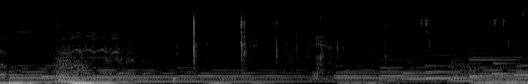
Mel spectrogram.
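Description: Horse video game sounds: a horse whinnies early on, then light clip-clop hoofbeats and small equipment clicks follow at a quiet level, with no talking.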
